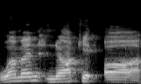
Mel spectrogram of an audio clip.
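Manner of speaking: booming, authoritative, commanding voice, pitched high. Emil uses an illusion to address a woman: booming, authoritative voice. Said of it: "use his minor illusion to give like a really booming, authoritative voice".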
